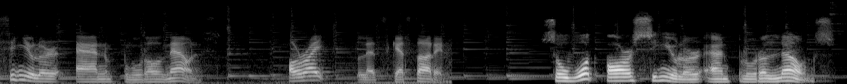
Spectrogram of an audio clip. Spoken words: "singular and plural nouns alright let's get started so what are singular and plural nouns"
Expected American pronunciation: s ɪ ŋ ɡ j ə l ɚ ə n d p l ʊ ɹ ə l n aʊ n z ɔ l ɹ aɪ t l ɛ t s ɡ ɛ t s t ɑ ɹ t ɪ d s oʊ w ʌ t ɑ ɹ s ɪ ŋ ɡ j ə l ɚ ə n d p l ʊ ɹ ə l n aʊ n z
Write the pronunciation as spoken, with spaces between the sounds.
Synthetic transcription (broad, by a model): s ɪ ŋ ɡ j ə l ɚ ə n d p l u ɹ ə l n aʊ n s ɔ l ɹ aɪ t l ɛ t s ɡ ɛ t s t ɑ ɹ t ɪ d s oʊ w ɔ t ɑ ɹ s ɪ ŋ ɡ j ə l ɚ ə n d p l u ɹ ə l n aʊ n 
